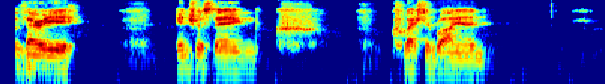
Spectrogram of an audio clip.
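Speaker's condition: Stutter; stutter from young age, intensified in teenage years; uses breathing technique learned on speech course in UK; audible stutter now, unusual sound, listeners react with surprise, confusion or discomfort; prolonged sounds, blocks

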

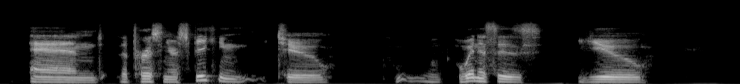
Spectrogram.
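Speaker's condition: Stuttering; adult stuttering; stutters openly during recorded interview; part-word repetitions like c- c-, frequent uh interjections before words, breaks mid-word; prolonged sounds, blocks

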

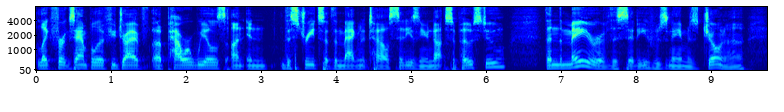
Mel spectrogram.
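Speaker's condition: No condition

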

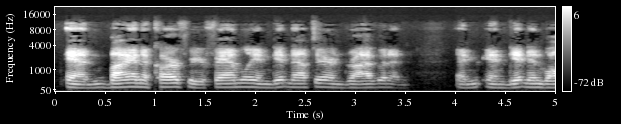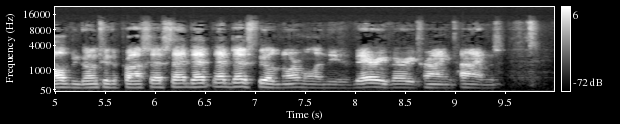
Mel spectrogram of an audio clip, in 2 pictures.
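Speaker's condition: No condition

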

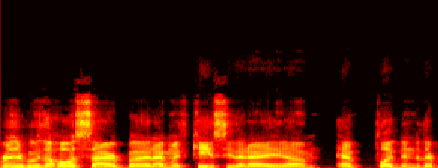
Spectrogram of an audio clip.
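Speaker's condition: No condition

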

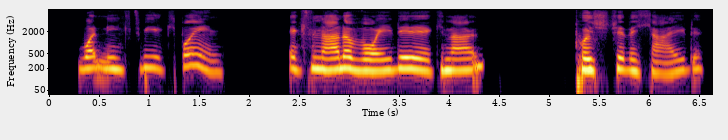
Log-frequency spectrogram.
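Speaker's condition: Cerebral palsy; wheelchair user, age 29

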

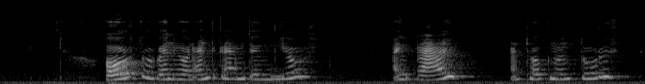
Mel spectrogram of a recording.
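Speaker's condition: Profound deafness; cochlear implant two years ago

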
